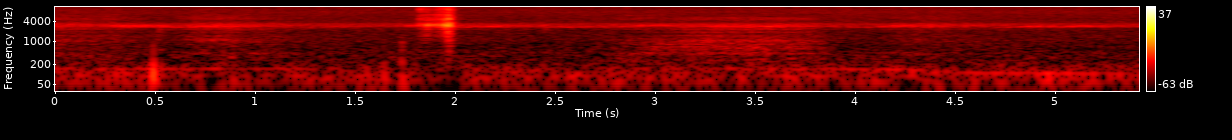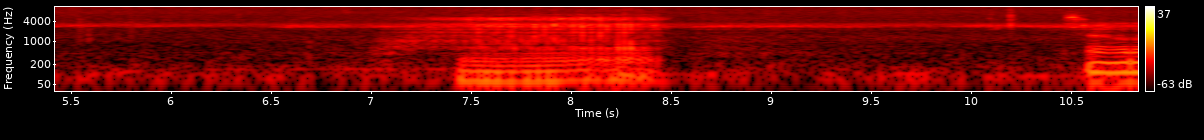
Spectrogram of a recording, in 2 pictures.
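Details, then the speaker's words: Man snoring while asleep on a fishing trip, after denying he snores: faint breathing, then one loud rattling snore over a steady background hum. "roll over. You're snoring like a mother."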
